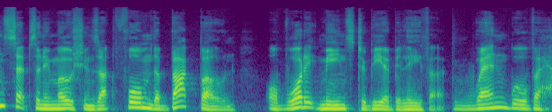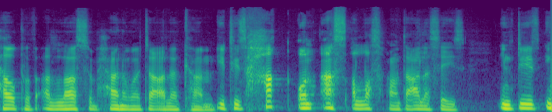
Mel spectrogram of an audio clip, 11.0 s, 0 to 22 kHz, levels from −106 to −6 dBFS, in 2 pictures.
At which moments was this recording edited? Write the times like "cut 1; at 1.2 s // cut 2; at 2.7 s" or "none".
cut 1; at 4.5 s // cut 2; at 7.7 s

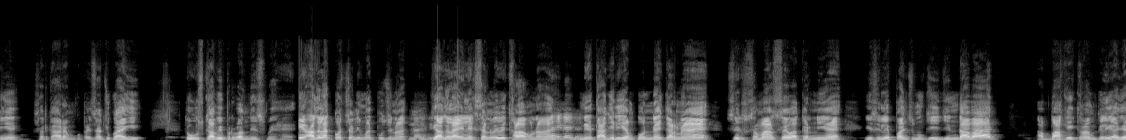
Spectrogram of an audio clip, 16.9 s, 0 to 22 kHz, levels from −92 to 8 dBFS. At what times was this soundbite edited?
cut 1; at 4.5 s

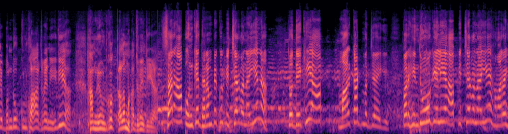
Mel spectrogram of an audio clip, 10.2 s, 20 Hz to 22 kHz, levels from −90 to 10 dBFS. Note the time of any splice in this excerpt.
cut 1; at 3.2 s

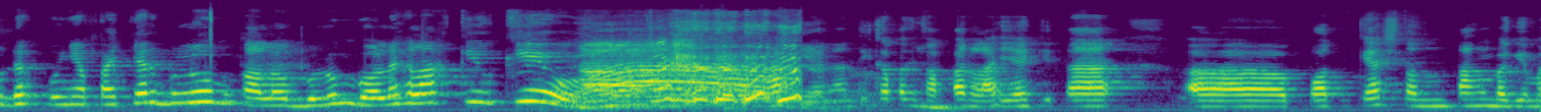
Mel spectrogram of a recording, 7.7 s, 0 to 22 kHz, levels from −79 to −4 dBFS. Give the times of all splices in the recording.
cut 1; at 4.0 s

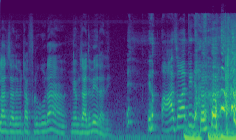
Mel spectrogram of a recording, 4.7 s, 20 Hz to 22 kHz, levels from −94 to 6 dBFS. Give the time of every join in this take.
none

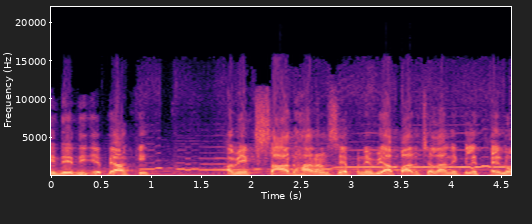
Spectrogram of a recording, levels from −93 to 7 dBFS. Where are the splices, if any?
cut 1; at 1.5 s

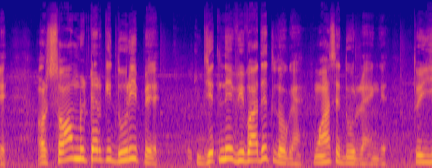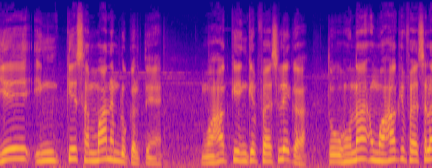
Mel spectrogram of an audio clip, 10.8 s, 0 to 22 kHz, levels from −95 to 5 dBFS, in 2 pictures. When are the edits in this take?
none

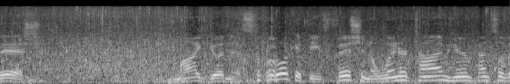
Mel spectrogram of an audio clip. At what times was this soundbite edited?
none

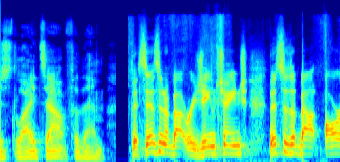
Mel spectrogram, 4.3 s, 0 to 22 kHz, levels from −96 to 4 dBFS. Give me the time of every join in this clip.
cut 1; at 1.6 s

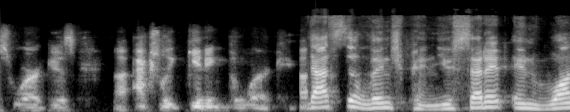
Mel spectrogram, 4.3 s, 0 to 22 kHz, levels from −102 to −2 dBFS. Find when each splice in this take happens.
cut 1; at 2.3 s

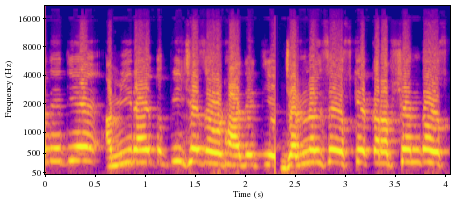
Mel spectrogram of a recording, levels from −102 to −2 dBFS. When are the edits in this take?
cut 1; at 2.3 s

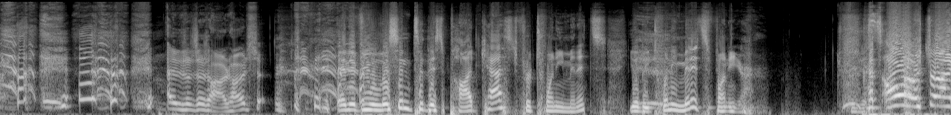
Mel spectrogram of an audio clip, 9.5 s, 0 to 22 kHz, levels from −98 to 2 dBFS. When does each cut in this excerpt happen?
none

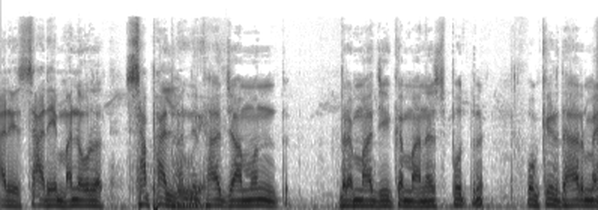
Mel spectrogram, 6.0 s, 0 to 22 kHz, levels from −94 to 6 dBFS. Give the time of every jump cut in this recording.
cut 1; at 2.0 s

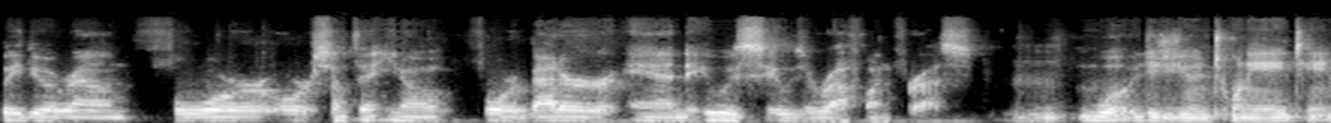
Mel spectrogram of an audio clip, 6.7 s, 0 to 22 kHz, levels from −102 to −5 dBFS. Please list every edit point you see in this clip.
none

